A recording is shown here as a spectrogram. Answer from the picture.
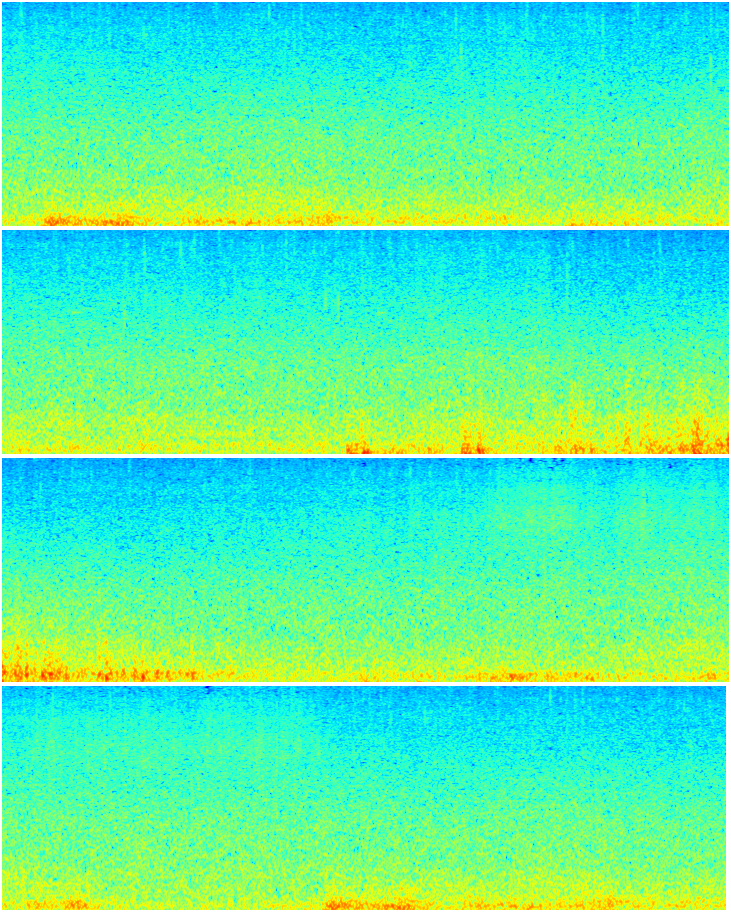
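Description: Steady rain hiss, with low rumbles that swell about a third of the way in, build through the middle, and come back near the end.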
